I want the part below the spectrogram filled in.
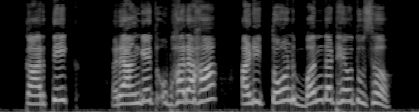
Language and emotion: Marathi, angry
